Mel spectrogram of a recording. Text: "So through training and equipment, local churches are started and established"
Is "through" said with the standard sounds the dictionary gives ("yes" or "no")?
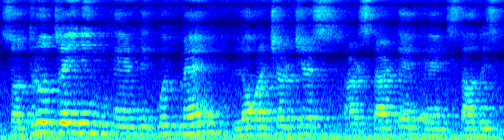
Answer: no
